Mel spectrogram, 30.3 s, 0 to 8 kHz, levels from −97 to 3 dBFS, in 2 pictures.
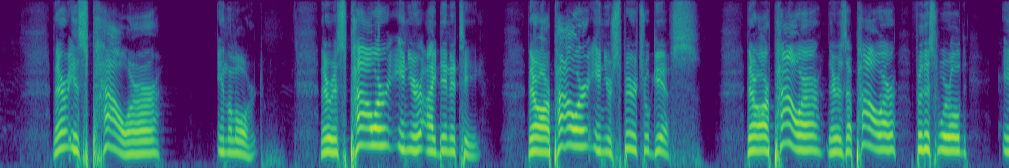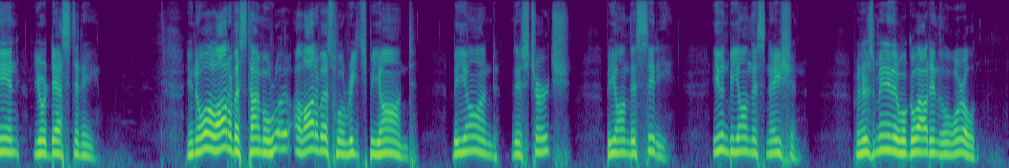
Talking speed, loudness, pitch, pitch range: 135 wpm, -17 LUFS, 195 Hz, 175-215 Hz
